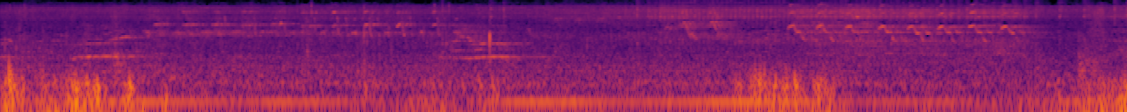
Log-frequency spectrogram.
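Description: Birds calling: scattered short whistled chirps and glides, then a rapid run of repeated chirps, about four a second, in the last third, over a steady low rumble.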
